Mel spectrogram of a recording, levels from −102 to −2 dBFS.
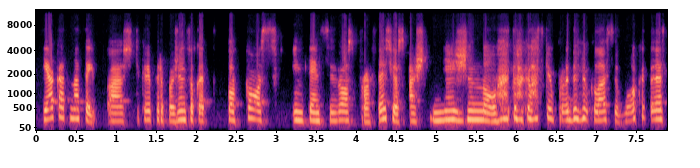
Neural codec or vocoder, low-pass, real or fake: none; 10.8 kHz; real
